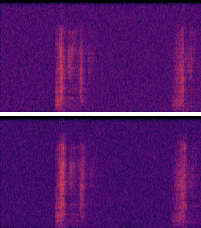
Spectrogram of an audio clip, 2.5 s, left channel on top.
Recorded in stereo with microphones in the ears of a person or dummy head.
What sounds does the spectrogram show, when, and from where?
0.7 s scissors: 10° left (ahead or behind), 3 m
